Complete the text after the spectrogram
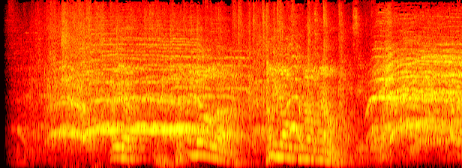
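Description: A live band plays loudly.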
